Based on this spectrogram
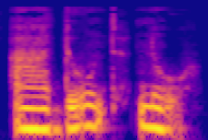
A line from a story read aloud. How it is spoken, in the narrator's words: he said slowly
